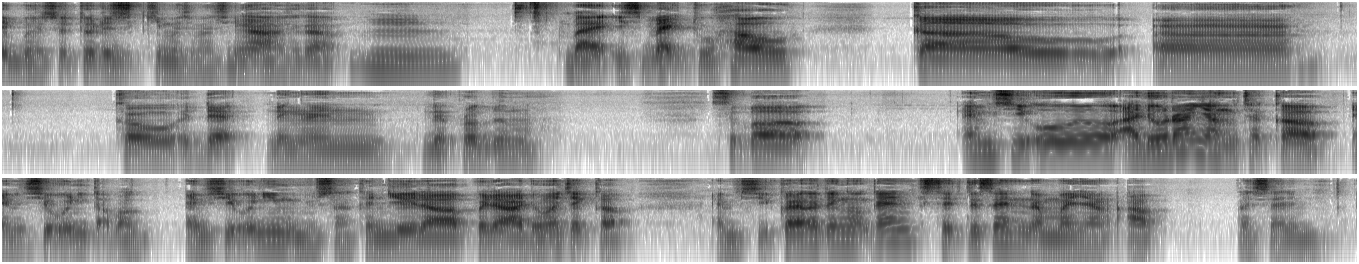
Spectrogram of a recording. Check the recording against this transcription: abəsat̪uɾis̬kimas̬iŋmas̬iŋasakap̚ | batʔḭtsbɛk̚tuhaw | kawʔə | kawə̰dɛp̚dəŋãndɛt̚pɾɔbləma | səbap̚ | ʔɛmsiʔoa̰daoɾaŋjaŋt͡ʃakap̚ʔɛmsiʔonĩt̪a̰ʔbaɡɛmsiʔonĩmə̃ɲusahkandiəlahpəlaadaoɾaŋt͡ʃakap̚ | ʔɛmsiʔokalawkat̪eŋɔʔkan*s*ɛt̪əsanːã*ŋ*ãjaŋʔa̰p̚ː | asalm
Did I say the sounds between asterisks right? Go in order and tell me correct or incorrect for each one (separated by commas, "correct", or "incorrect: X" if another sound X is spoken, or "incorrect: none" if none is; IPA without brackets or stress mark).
correct, incorrect: m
